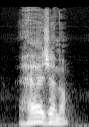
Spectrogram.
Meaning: 1. to attack 2. to rush suddenly upon
- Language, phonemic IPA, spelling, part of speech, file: Arabic, /haː.d͡ʒa.ma/, هاجم, verb, Ar-هاجم.ogg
